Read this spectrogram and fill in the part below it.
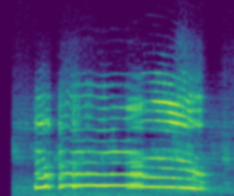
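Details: Rooster giving a single long crow, a loud harmonic call that opens with a short note, then holds a steady, slightly wavering tone for about two seconds before dropping away. Background is quiet.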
